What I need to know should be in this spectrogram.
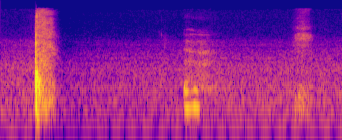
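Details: Person with a head cold and watering eyes: one sharp, explosive sneeze, then two softer sneeze-like bursts in a quiet room, with nose blowing; repeated cold sneezes.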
